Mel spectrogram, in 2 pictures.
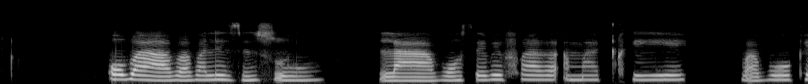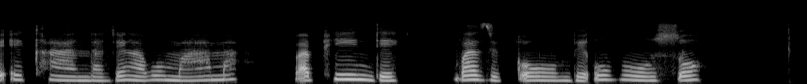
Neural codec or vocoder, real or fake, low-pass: none; real; 7.2 kHz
